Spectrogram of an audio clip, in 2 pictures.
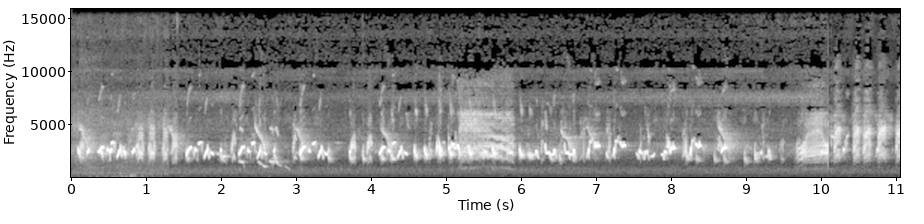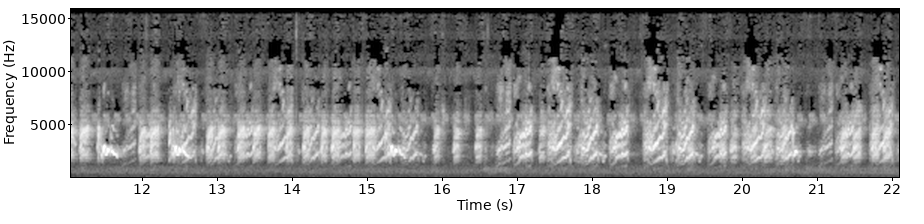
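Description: Small birds chirping rapidly and without pause, a dense run of short high chirps that grows denser about ten seconds in.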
